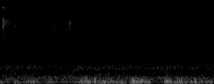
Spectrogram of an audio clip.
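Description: Fingers tearing apart a whole roast chicken: faint moist pulling of skin and meat, with a few soft, irregular thumps in the second half.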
